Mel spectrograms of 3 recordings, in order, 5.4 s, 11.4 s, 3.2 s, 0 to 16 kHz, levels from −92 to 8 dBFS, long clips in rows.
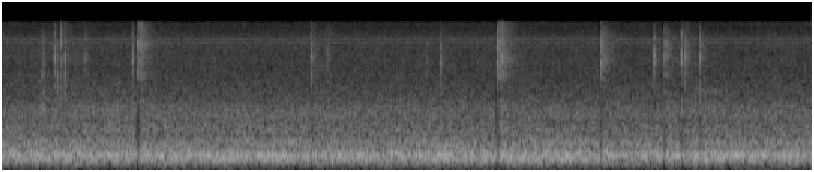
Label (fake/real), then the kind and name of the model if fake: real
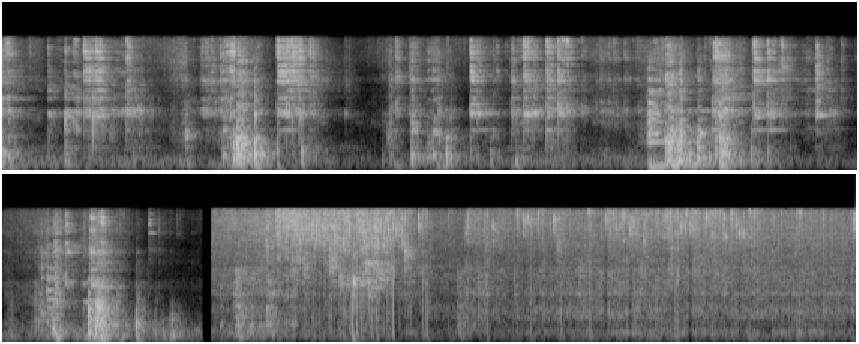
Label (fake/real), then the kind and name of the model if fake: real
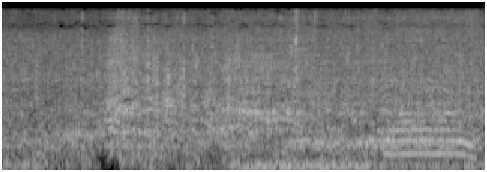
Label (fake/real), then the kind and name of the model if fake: fake, vocoder, BigVGAN v2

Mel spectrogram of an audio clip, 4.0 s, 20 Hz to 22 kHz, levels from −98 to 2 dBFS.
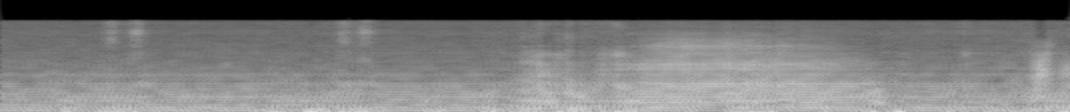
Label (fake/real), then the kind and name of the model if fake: fake, vocoder, Vocos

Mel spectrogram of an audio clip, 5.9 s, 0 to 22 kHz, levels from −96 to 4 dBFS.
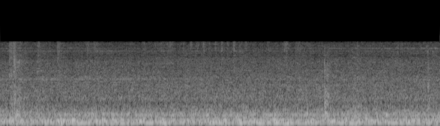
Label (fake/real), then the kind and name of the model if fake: fake, vocoder, Vocos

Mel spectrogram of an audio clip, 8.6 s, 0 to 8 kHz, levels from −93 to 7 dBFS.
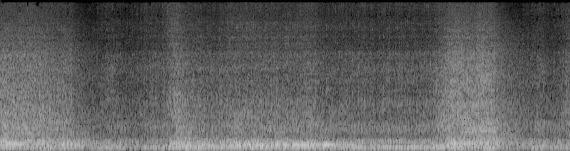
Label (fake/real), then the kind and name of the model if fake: real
